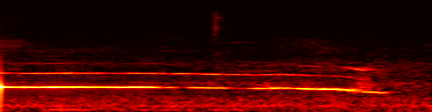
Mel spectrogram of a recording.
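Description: A domestic dog gives a long, steady, tonal howl that drops slightly in pitch at the end.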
